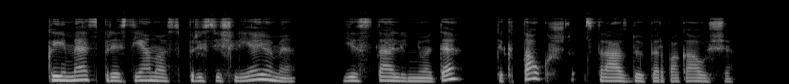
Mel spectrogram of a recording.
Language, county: Lithuanian, Kaunas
